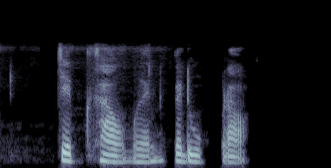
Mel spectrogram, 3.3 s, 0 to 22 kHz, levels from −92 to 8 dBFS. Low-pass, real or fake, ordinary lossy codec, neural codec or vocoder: none; real; none; none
